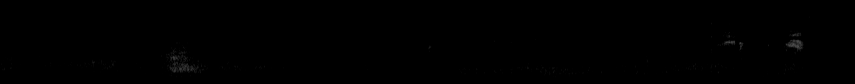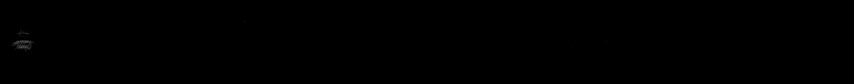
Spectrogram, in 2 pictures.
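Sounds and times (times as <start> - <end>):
bird short calls: 7.2 - 9.0.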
